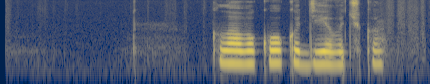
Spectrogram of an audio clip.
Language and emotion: Russian, neutral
